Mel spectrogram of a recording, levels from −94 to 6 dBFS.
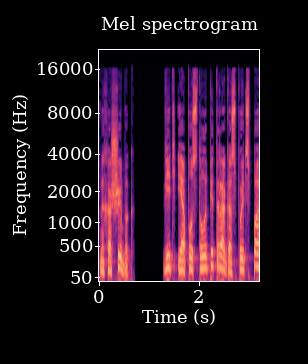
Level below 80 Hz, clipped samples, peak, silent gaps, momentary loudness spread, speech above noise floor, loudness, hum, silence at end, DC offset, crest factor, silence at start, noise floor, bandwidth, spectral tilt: -42 dBFS; under 0.1%; -2 dBFS; 0.73-1.26 s; 5 LU; over 75 dB; -15 LUFS; none; 0 s; under 0.1%; 14 dB; 0 s; under -90 dBFS; 16.5 kHz; -4 dB/octave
